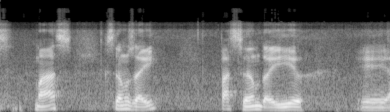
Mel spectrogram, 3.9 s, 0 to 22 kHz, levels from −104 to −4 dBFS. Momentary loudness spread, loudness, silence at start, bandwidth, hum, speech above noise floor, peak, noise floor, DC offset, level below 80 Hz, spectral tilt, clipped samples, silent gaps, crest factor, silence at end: 22 LU; -15 LUFS; 0 s; 10.5 kHz; none; 22 dB; 0 dBFS; -37 dBFS; under 0.1%; -56 dBFS; -3.5 dB/octave; under 0.1%; none; 16 dB; 0 s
